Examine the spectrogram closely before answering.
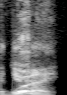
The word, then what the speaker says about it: Dubay: hey, much kudos to Eric Dubay or Dubai. I'm not for sure how to pronounce his name. Yeah, Dubay. Is it Dubay?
